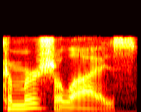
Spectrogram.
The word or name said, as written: commercialize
